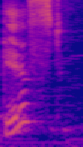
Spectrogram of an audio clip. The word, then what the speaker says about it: gist: I don't know why I said gist. It's because I'm a GIF freak, so everything has a hard G.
